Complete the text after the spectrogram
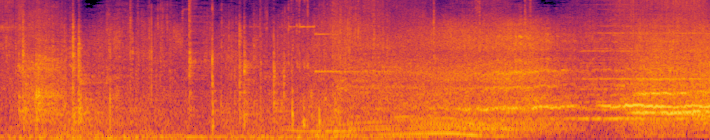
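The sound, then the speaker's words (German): A red car appears suddenly and skids past cyclists, its tires squealing and its engine note climbing in pitch as the noise swells, growing loudest in the final second. “Vorsicht, Peter, das rote Auto da! Wo kommt der denn auf einmal her?”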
